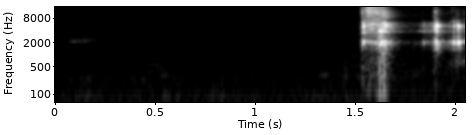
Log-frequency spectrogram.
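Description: A livestream app's sound effect plays: three quick, bright clinking hits with a short ringing tail, starting about three-quarters of the way in.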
